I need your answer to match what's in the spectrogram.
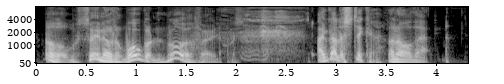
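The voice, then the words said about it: Poor impression of Terry Wogan. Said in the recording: “that's the worst impression I've ever done”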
